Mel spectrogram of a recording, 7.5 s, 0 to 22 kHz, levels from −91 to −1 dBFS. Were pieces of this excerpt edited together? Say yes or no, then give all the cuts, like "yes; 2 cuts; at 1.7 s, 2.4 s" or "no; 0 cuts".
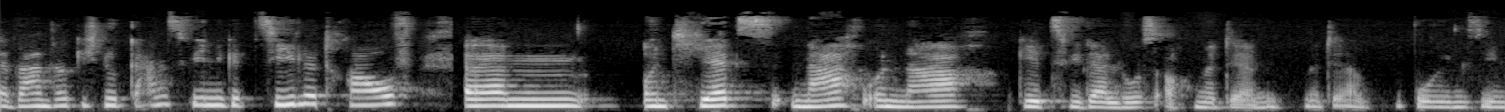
yes; 2 cuts; at 2.3 s, 5.0 s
